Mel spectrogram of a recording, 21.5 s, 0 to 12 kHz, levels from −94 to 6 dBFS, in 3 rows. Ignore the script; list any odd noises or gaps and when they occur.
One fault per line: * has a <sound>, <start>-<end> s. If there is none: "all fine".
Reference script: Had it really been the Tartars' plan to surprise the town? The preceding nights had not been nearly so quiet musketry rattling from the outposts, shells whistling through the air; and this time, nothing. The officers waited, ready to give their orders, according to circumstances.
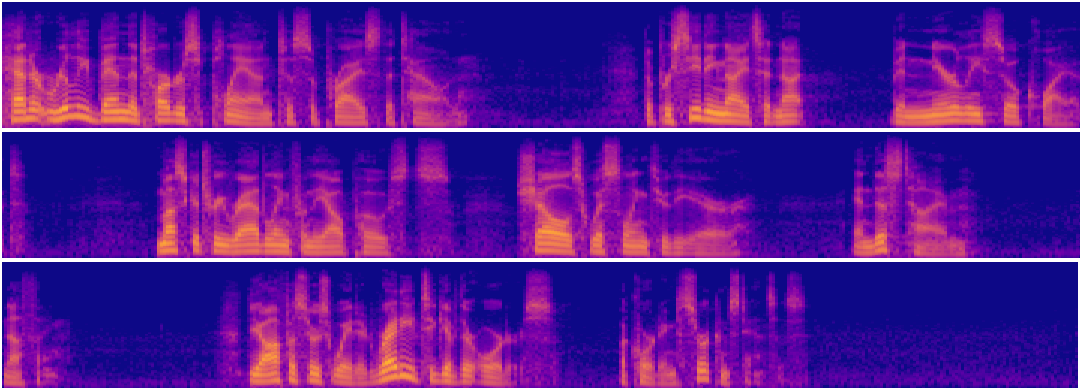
all fine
